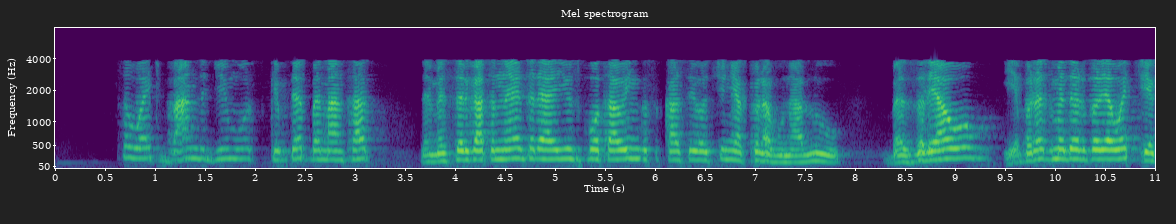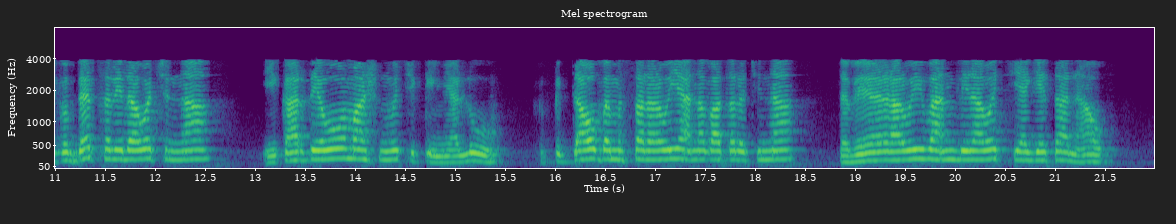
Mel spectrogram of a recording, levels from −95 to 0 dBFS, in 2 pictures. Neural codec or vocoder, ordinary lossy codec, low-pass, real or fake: codec, 16 kHz, 0.4 kbps, LongCat-Audio-Codec; AAC, 16 kbps; 7.2 kHz; fake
